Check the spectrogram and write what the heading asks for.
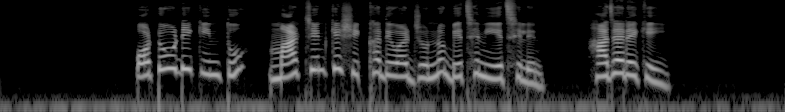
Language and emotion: Bengali, neutral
